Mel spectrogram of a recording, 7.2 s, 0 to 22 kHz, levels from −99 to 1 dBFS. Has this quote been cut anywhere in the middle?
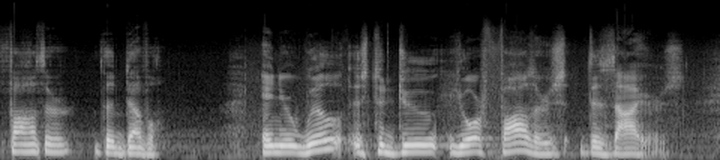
no; 0 cuts

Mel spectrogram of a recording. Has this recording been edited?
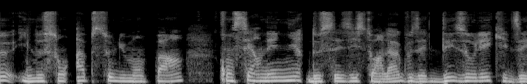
yes; 2 cuts; at 2.1 s, 3.0 s

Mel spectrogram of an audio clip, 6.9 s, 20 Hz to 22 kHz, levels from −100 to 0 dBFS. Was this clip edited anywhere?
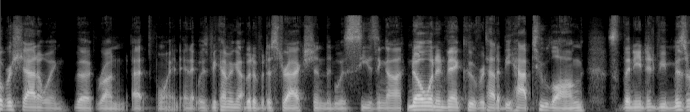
yes; 7 cuts; at 0.9 s, 1.5 s, 2.4 s, 3.3 s, 4.0 s, 4.9 s, 5.3 s

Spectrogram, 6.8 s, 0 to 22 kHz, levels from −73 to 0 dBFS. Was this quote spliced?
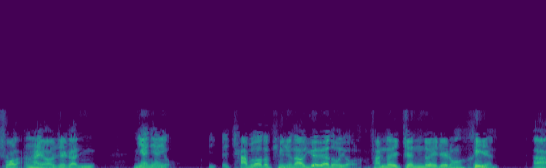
no; 0 cuts

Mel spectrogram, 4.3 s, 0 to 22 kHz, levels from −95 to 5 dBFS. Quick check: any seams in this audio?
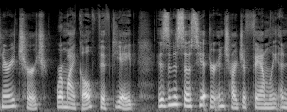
yes; 1 cut; at 3.1 s

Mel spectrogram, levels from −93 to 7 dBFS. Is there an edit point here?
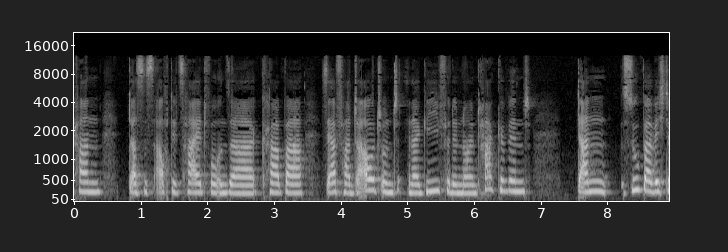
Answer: yes; 1 cut; at 3.9 s

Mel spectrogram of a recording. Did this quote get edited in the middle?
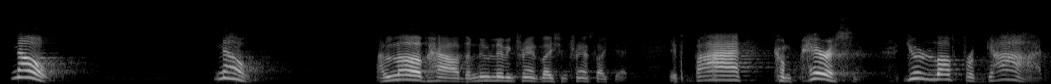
no; 0 cuts

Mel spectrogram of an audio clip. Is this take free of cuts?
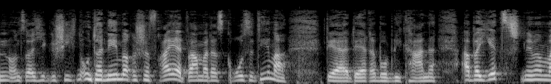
yes; 0 cuts

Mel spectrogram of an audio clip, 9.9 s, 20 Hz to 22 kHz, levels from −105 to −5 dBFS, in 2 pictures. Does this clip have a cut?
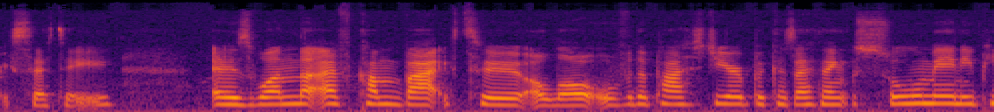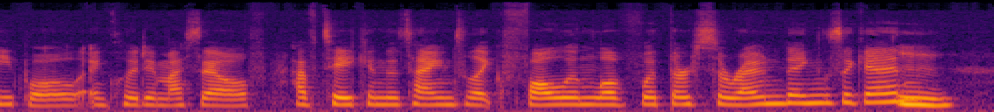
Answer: yes; 1 cut; at 6.4 s

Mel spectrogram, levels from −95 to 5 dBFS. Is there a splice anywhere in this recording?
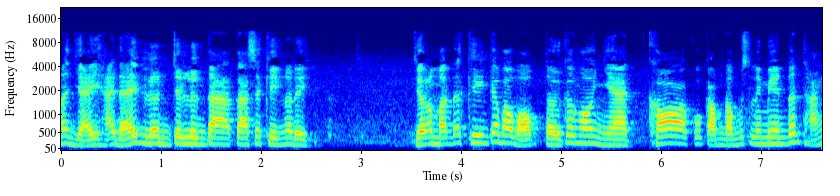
no; 0 cuts

